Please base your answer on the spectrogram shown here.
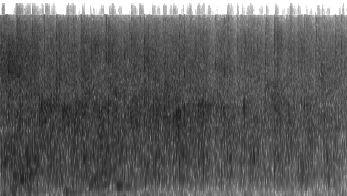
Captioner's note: applause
